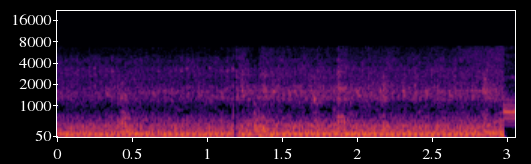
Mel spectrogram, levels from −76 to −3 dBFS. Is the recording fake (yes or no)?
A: no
